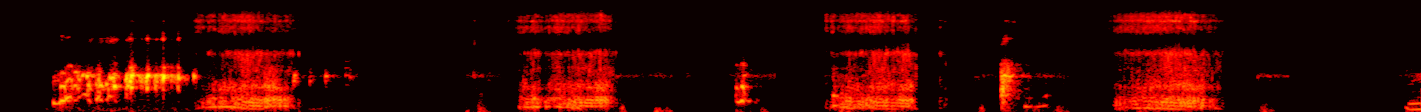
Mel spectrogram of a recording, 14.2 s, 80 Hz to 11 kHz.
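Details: Snoring: rough, rattling breath noises recur about every three seconds with silent pauses, roughly 20 breaths a minute.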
